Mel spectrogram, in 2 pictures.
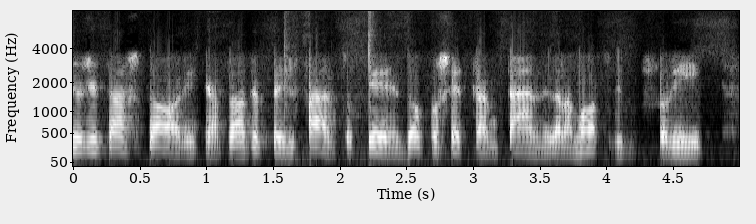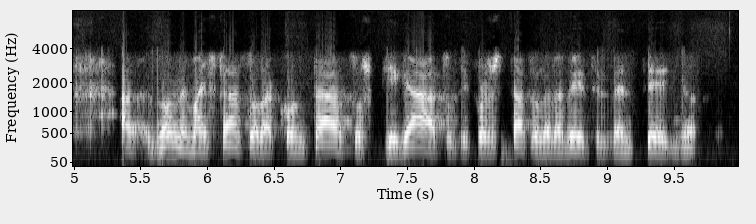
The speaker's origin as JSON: {"language": "Italian", "town": "Predappio", "region": "Emilia-Romagna", "country": "Italy", "tie": "born there", "said": "Ma guardi, io sono nato a Predappio 50 anni fa."}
